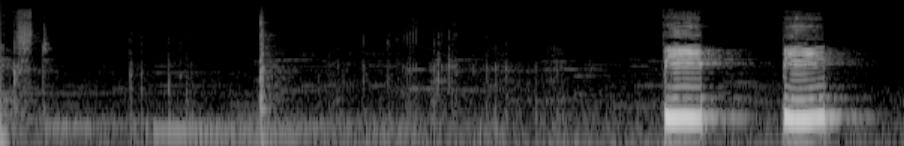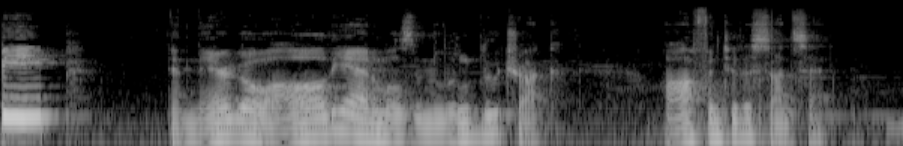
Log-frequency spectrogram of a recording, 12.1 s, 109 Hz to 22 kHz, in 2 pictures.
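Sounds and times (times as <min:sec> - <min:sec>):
page turning rustle: 0:00.9 - 0:03.8.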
